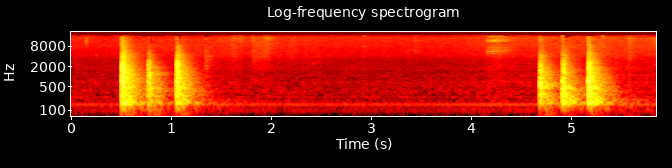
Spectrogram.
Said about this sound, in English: when I knocked on the piano there, some of you looked up to say, what's that noise?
